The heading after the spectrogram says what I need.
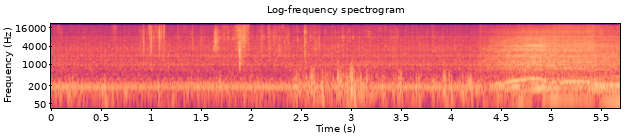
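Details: VW Golf GT 2.0 TDI: rough uneven diesel idle with irregular clattering and smoke, then a rev with a wavering whistle; turbo failure suspected, not confirmed.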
